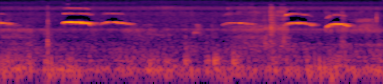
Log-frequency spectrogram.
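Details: King quail chicks calling: several thin, high whistled peeps, some arched and slightly falling, coming in small clusters, with soft clicks and a steady low background rumble.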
